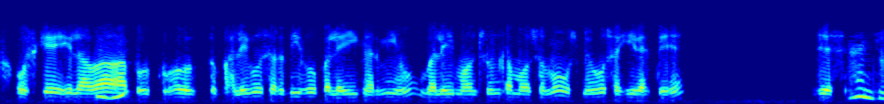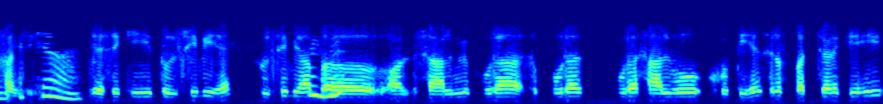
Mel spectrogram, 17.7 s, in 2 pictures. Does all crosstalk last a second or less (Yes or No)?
Yes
